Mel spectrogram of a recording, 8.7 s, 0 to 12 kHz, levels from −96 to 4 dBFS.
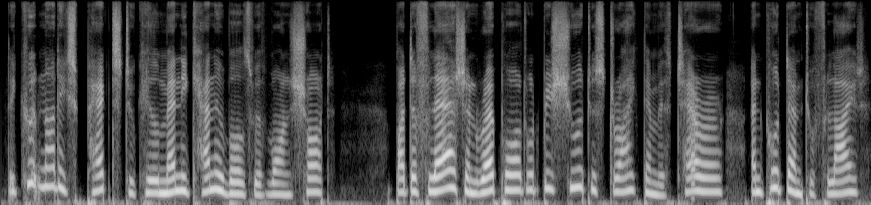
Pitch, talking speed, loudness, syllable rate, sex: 230 Hz, 200 wpm, -18 LUFS, 4.8 syllables/s, female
